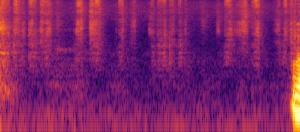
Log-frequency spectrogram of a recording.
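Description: Paper blending stump rubbing over pencil graphite on drawing paper: faint, short scratchy strokes as the shading is blended in.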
